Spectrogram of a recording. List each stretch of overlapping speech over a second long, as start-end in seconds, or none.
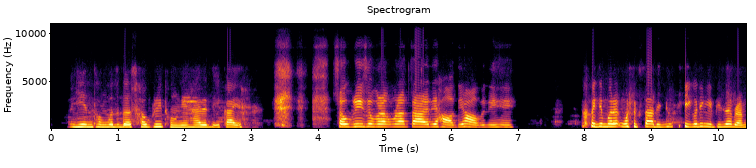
none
